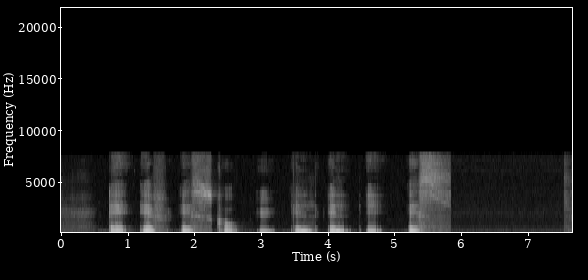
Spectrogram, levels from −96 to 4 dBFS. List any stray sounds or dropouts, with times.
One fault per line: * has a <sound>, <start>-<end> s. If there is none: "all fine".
all fine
